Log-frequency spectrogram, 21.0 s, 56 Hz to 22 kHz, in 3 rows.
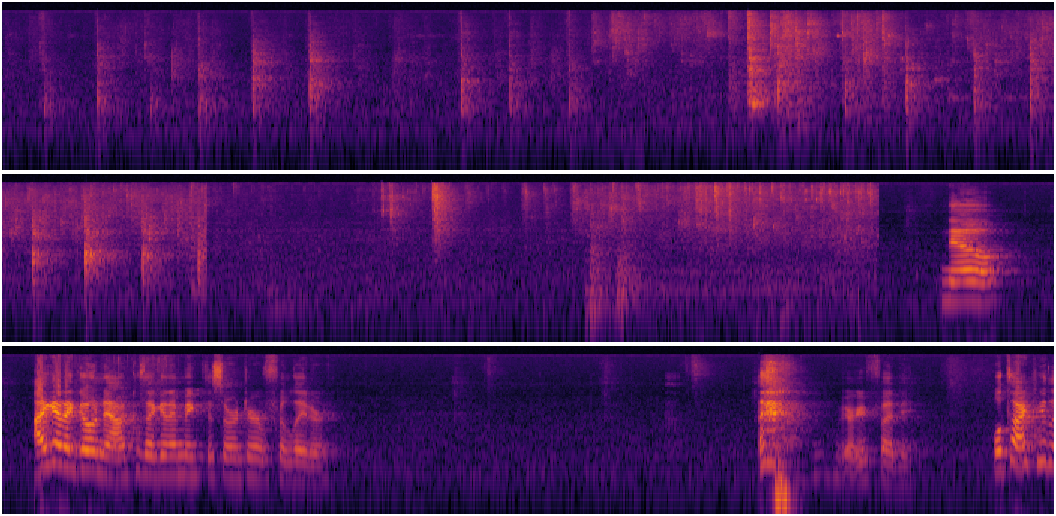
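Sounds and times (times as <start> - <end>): knife chopping on wooden board: 0.2 - 2.3, 3.0 - 4.0, 5.0 - 8.4.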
